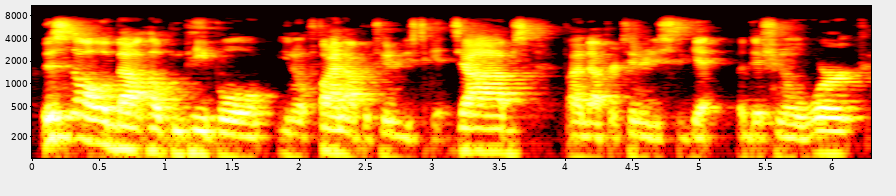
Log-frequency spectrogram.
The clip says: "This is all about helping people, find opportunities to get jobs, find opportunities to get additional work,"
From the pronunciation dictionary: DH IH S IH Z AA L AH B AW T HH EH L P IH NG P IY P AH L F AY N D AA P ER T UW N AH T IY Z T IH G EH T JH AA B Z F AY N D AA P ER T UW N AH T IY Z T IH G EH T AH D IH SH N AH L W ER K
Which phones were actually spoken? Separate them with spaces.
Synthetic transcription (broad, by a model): DH IH S IH Z AA L AH B AW T HH EH L P IH NG P IY P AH N F AY N D AA P ER T UW N AH T IY Z T IH G EH T JH AA B Z F AY N D AA P ER T UW N AH T IY Z T IH G EH T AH D IH SH N L W ER K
